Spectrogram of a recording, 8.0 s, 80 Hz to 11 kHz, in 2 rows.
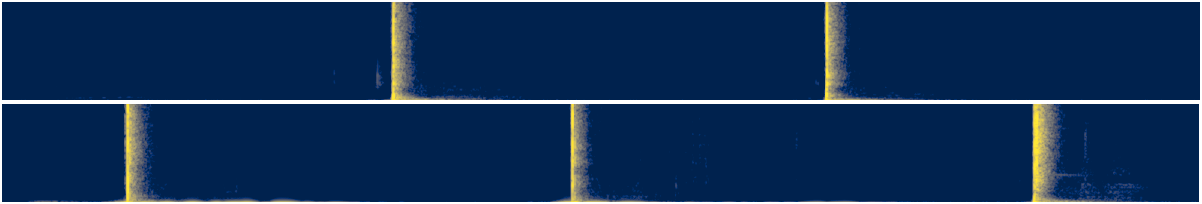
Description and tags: Tapas em diferentes partes do corpo, captados em ambiente controlado com microfone Neumann TLM103(Condensador, Cardioide); pertencente à categoria de Sons Humanos, de acordo com a metodologia de Murray Schafer, dentro do tema de sons de combate ou luta.
Gravado para a disciplina de Captação e Edição de Áudio do curso Rádio, TV e Internet, Universidade Anhembi Morumbi. São Paulo-SP. Brasil.
Tapa, Bofetada, Luta, Briga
